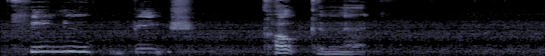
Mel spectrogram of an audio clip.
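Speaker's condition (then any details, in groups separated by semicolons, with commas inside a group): Cerebral palsy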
